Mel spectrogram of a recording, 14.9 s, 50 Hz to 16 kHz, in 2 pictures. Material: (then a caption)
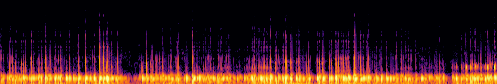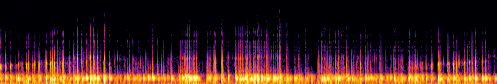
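Metal mesh. A hollow, black domed metal mesh microphone grille is scratched by two gold and copper metal tools. The result is a continuous, dense rasping and crackling texture centered in the low-mid range, with a steady hum near 230 Hz. Faint rising tones drift through at times, and there are brief dips at around 2 and 7 seconds.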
